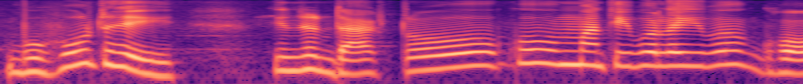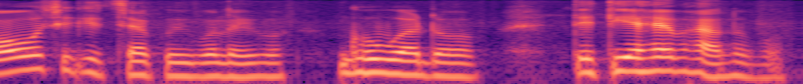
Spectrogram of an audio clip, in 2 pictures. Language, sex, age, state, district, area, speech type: Assamese, female, 60+, Assam, Majuli, urban, spontaneous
